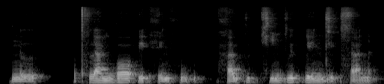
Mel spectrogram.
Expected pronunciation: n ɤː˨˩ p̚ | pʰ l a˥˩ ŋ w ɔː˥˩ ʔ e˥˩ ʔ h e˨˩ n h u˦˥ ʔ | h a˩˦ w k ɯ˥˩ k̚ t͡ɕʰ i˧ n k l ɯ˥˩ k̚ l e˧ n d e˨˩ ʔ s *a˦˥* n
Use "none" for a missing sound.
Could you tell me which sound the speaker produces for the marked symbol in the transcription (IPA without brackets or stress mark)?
a˨˩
